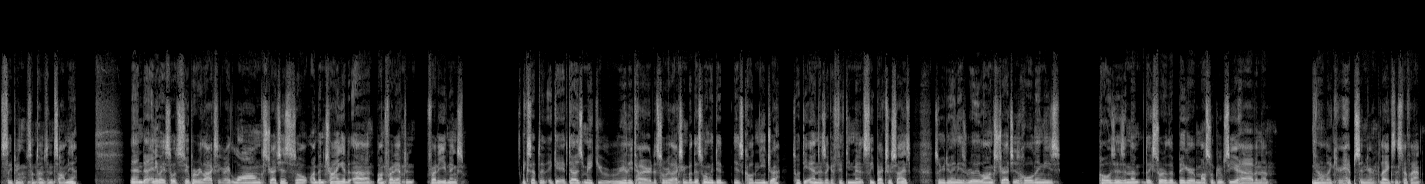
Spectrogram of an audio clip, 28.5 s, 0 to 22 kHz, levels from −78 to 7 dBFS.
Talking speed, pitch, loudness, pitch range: 190 wpm, 115 Hz, -20 LUFS, 105-120 Hz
